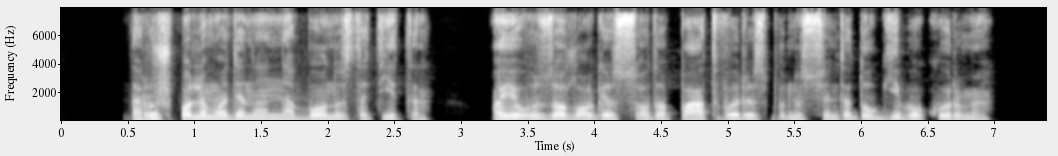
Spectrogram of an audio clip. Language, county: Lithuanian, Klaipėda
